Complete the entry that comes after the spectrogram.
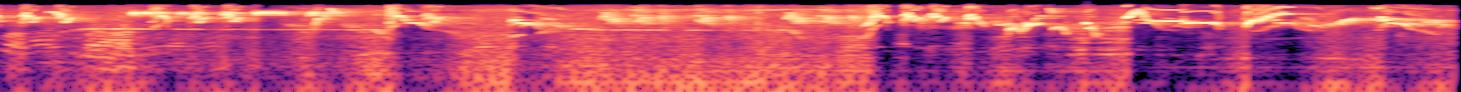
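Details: Kacer (oriental magpie-robin) perched on a stand and staying fixed in one spot, giving a busy stream of high whistles, sharp chirps and thin rising notes, with steady background noise and brief pauses.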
